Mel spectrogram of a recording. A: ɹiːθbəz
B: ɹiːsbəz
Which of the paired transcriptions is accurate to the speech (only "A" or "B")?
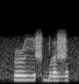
B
